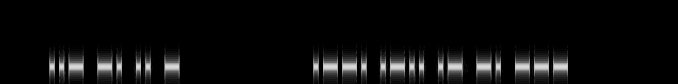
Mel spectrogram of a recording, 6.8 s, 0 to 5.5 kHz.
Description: Morse code, heard as a keyed tone, about 25 wpm, 550 Hz. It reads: UNIT PLANO
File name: Ultimate Word List / 25WPM Ultimate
